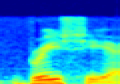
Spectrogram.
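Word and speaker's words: Brehse: from tammy i always i'm worried about her last name breesy i think is how you say it b-r-e-h-s-e tammy's put together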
